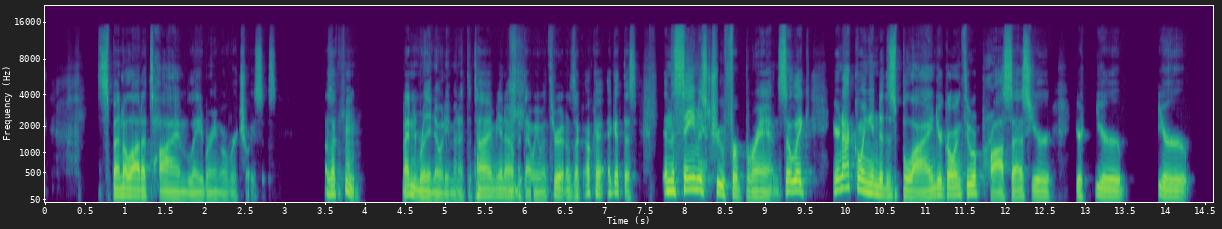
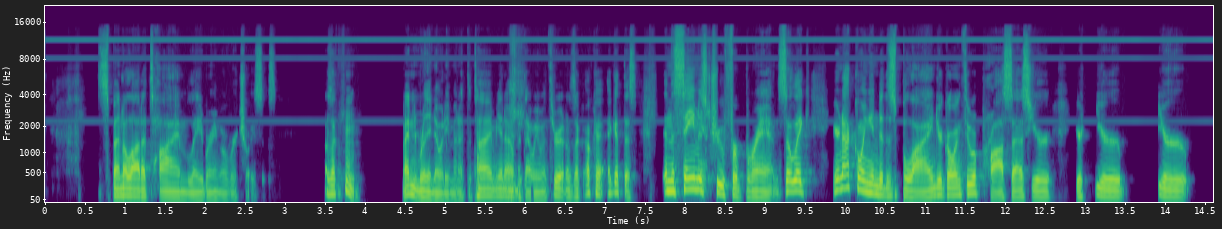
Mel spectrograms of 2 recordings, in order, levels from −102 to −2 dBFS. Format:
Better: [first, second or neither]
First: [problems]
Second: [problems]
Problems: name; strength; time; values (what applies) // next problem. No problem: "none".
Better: first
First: none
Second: high-pitched whine; faint; throughout; 11.5 kHz, 25 dB below the speech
